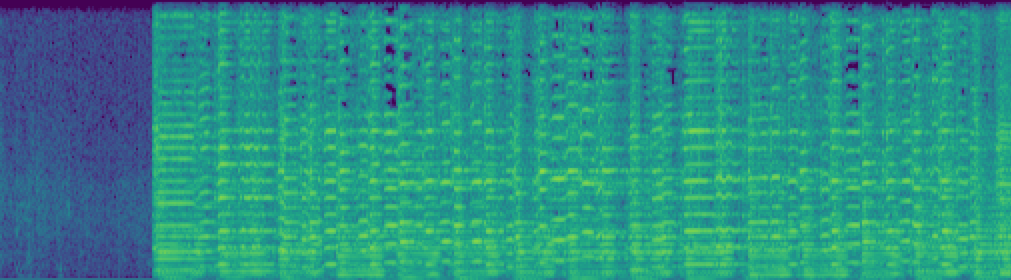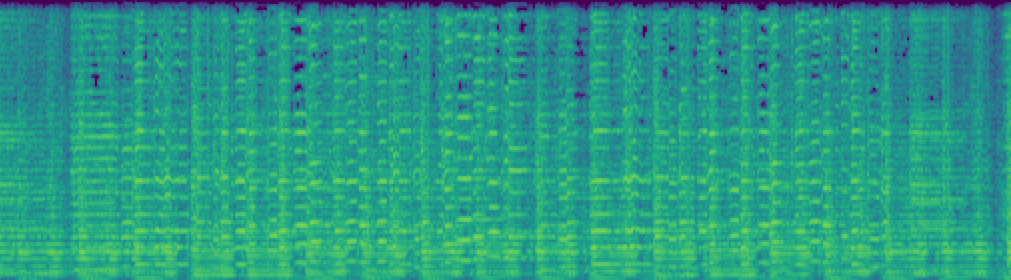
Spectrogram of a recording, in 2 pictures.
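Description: Instrumental introduction of a Romanian folk song: a fiddle plays the lead melody over a steady bass-and-chord accompaniment with an even beat. It starts about a second and a half in, after a brief low hum.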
